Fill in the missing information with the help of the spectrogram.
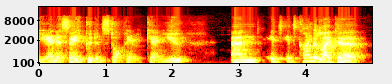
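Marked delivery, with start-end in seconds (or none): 0.0-2.2 corny, cheesy eighties movie-trailer voiceover narrator. Describing the voice the speaker usually hears: cheesy eighties movie narrator voice. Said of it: "that cheesy voice that says".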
